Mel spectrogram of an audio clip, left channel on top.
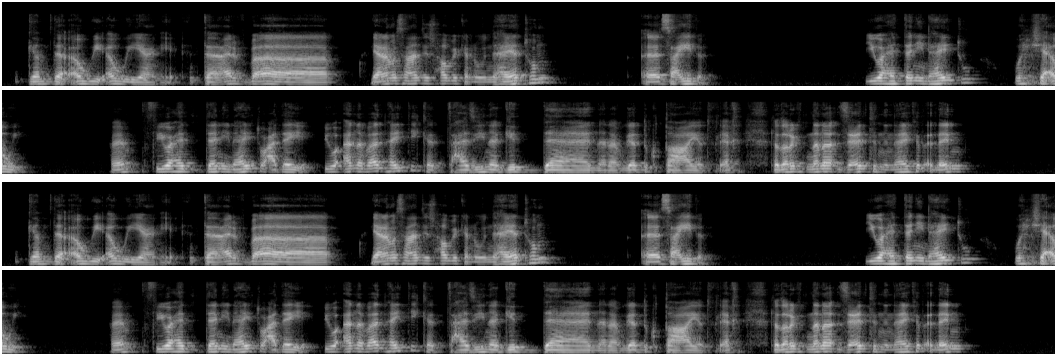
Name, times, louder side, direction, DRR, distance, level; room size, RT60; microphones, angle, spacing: voice 1, 0.3-1.7 2.0-3.3 3.7-5.5 6.4-7.0 8.6-9.7 10.1-10.7 11.6-20.1, equal, 5° right, 8 dB, 1.4 m, -21 dB
17.0 x 6.5 x 4.5 m, 0.29 s
head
